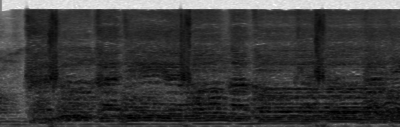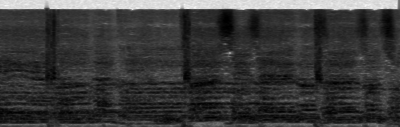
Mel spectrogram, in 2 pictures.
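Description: A male vocal group singing a gospel song in close harmony, a cappella, several voices layered together. The voices break off briefly at the very start and then come back in.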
